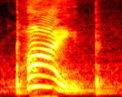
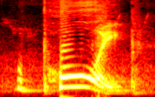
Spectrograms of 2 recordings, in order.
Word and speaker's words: pipe: first grade, they said when you have that I there, and then there's a consonant, and then another E after it, it's a long I sound, and that is an I, pipe. I hear from you all the time, poipe.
